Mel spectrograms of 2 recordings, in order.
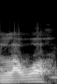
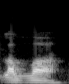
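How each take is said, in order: First: A w sound is heard inside the word. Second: No w sound is heard inside the word. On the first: The speaker calls it wrong. "Bukan lawah" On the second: The speaker calls it right. "tapi lallah"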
